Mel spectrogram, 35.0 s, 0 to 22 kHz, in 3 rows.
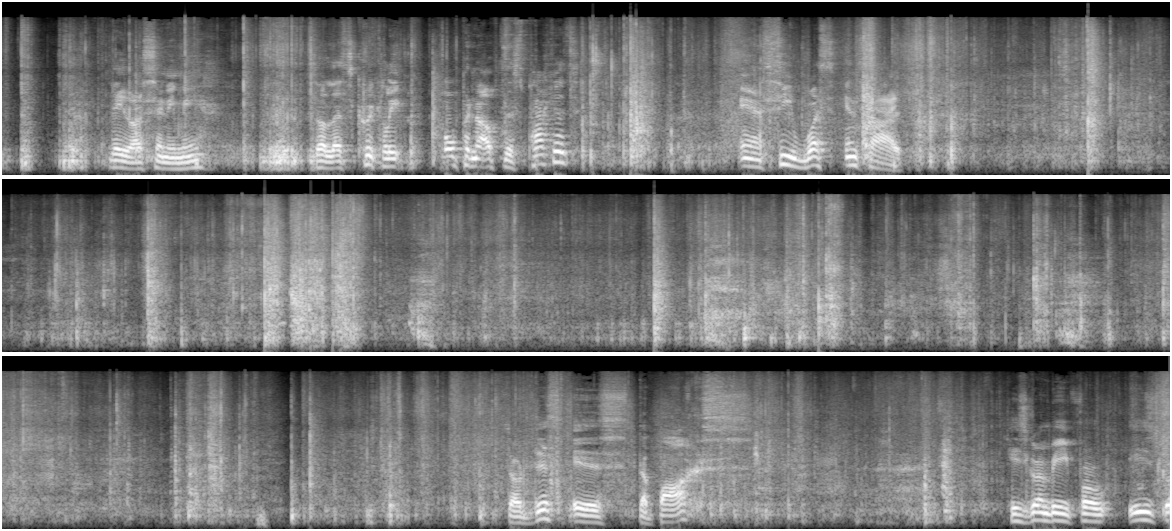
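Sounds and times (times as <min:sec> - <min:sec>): tissue paper crinkling: 0:00.0 - 0:35.0
cardboard box tearing: 0:01.8 - 0:03.2, 0:12.2 - 0:33.4.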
